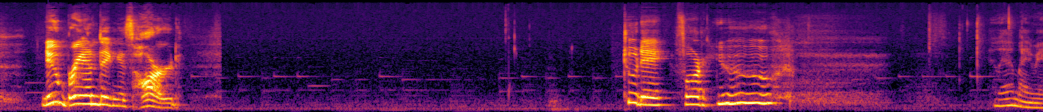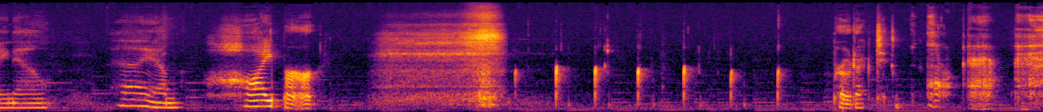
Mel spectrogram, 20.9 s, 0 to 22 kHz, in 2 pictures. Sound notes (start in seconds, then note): 3.0 SING-SONGY VOICE: Today for you; 14.1 nasaly inhale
